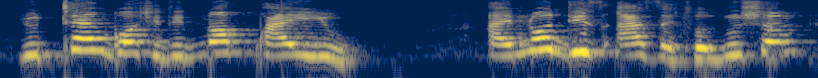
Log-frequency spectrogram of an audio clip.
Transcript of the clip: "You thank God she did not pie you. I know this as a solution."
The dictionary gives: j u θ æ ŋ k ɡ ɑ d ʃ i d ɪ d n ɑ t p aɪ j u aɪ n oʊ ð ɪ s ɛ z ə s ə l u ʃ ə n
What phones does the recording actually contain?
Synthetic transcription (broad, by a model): j u t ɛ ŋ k ɡ ɑ d ʃ i d ɪ d n ɑ t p aɪ j u aɪ n oʊ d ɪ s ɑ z ə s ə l u ʃ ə n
